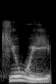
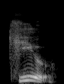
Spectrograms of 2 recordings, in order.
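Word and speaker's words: queue: This is not kiwi or kiwe or anything like that. It's Q.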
